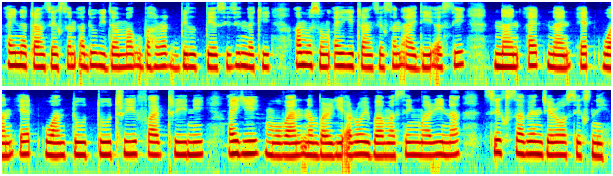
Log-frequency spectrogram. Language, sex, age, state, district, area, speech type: Manipuri, female, 30-45, Manipur, Churachandpur, urban, read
